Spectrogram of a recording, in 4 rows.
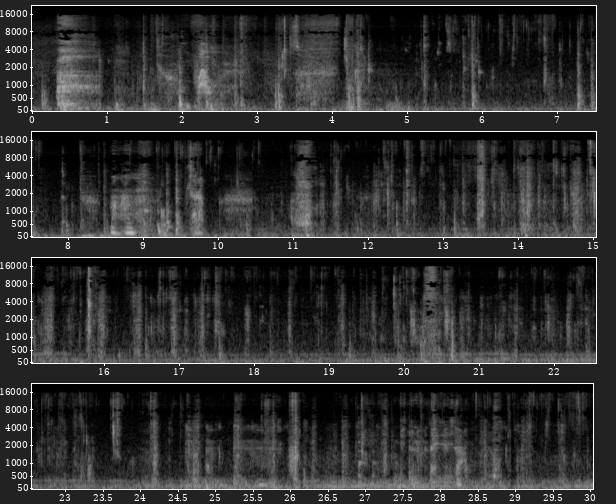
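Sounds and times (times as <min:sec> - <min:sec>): chewing and mouth smacking: 0:11.2 - 0:30.0.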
